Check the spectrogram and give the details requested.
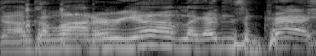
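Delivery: desperate, frantic, impatient freak-out, high-pitched. Retelling a crackhead waiting in line behind a kid: imitating a crackhead freaking out. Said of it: "losing his shit in the back".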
